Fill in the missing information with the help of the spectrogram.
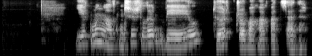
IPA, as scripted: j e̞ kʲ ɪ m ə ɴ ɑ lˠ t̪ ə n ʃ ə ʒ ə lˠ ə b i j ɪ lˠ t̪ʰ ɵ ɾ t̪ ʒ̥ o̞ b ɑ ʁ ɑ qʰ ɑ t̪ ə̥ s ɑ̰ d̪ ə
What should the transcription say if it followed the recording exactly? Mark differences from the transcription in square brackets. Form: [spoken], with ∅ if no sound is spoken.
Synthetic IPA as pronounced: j e̞ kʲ ɪ m ə ɴ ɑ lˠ t̪ ə n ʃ ə ʒ ə lˠ ə b [e] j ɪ lˠ t̪ʰ ɵ ɾ t̪ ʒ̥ o̞ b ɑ ʁ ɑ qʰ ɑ t̪ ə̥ s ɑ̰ d̪ ə

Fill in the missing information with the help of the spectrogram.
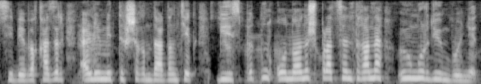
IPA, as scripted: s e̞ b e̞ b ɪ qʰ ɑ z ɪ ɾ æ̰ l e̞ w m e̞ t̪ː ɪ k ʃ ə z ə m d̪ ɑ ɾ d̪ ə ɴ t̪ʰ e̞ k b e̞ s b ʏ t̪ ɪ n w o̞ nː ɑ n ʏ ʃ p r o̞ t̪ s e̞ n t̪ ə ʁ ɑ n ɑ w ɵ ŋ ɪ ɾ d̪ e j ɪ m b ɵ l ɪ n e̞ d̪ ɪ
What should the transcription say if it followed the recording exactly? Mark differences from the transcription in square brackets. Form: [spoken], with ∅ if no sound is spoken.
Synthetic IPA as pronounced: s e̞ b e̞ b ɪ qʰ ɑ z ɪ ɾ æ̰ l e̞ w m e̞ t̪ː ɪ k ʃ ə [ʁ] ə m d̪ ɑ ɾ d̪ ə ɴ t̪ʰ e̞ k b e̞ s b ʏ t̪ ɪ n w o̞ nː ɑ n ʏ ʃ p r o̞ t̪ s e̞ n t̪ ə ʁ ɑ n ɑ w ɵ ŋ ɪ ɾ d̪ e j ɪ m b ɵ l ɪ n e̞ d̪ ɪ

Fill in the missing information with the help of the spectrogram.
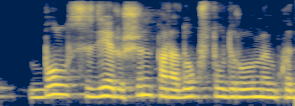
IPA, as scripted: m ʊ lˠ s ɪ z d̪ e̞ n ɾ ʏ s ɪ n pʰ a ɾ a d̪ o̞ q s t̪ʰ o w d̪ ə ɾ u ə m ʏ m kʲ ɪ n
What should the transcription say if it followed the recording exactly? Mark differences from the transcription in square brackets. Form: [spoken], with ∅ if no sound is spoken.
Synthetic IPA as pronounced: [b] ʊ lˠ s ɪ z d̪ e̞ [∅] ɾ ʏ [ʃ] ɪ n pʰ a ɾ a d̪ o̞ [k] s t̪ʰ [u] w d̪ ə ɾ u ə m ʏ m kʲ ɪ n

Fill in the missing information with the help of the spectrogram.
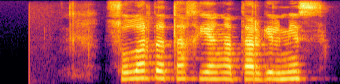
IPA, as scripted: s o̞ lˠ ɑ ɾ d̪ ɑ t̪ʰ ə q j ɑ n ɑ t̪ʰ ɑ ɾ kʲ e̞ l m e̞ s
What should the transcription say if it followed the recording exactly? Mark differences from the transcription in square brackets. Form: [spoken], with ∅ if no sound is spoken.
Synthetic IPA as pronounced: s o̞ lˠ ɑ ɾ d̪ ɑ t̪ʰ [ɑ] q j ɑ [ɴ] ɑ t̪ʰ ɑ ɾ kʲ e̞ l m e̞ s

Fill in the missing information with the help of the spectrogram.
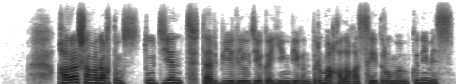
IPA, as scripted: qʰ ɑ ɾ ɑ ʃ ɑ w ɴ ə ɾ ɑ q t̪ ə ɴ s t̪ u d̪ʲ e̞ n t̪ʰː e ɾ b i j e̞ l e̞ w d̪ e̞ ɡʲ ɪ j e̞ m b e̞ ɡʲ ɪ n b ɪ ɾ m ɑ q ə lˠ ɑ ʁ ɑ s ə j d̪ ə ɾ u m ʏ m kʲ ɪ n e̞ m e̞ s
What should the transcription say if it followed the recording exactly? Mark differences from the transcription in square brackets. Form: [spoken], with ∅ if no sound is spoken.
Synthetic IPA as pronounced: qʰ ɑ ɾ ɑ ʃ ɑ [∅] ɴ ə ɾ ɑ q t̪ ə ɴ s t̪ u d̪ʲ e̞ n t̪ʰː [æ] ɾ b i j e̞ l e̞ w d̪ e̞ ɡʲ ɪ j e̞ [ŋ] b e̞ ɡʲ ɪ n b ɪ ɾ m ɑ q [ɑ] lˠ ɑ ʁ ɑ s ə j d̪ ə ɾ u m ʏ m kʲ ɪ n e̞ m e̞ s

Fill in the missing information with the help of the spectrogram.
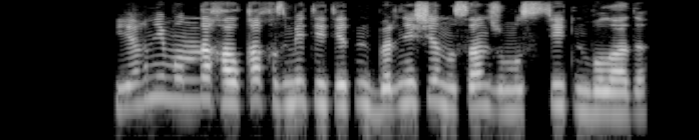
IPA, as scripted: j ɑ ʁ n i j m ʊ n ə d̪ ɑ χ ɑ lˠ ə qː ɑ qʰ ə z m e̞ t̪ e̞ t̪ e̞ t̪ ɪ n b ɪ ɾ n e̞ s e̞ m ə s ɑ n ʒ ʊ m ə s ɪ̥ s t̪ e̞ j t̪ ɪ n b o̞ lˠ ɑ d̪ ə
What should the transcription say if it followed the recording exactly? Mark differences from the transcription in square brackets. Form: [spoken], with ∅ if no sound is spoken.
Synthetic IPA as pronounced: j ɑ ʁ n i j m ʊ n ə d̪ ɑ χ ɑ lˠ ə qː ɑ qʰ ə z m e̞ t̪ e̞ t̪ e̞ t̪ ɪ n b ɪ ɾ n e̞ [ʃ] e̞ [n] ə s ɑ n ʒ ʊ m ə s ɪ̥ s t̪ e̞ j t̪ ɪ n b o̞ lˠ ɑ d̪ ə

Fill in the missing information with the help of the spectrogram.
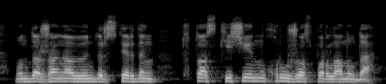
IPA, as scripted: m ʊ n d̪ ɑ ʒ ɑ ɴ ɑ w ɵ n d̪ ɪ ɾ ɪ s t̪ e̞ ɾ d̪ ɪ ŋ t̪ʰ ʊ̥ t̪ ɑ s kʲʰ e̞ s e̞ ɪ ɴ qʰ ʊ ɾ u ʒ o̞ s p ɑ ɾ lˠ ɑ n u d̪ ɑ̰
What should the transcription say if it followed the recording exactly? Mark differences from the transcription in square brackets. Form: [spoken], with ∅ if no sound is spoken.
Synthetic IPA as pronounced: m ʊ n d̪ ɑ ʒ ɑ ɴ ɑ w ɵ n d̪ ɪ ɾ ɪ s t̪ e̞ ɾ d̪ ɪ ŋ t̪ʰ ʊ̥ t̪ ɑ s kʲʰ e̞ [ʃ] e̞ ɪ ɴ qʰ ʊ ɾ u ʒ o̞ s p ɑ ɾ lˠ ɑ n u d̪ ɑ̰

